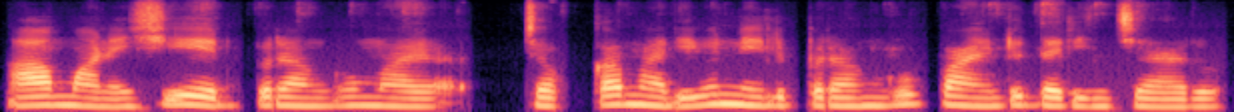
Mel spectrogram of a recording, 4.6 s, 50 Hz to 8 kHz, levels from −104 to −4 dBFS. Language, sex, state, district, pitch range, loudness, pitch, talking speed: Telugu, female, Telangana, Hyderabad, 165-185 Hz, -18 LUFS, 175 Hz, 140 wpm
